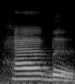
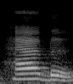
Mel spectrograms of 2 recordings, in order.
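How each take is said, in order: Both takes have the same delivery.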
